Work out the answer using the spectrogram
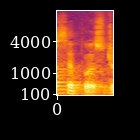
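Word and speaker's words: supposed to: ശരിക്കും സപ്പോസ്ഡ് ടു എന്നുണ്ട്, പക്ഷെ ഉച്ചാരണത്തിൽ അത് കേൾക്കാൻ പാടില്ല. യു ആർ നോട്ട് സപ്പോസ് ടു, യു ആർ സപ്പോസ് ടു.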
